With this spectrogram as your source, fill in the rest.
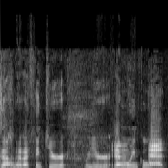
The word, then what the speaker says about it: mwinkle: I think you're M Winkle. At M Winkle, MWINKLE. Winkle. I pronounce it Mwinkle. Just like that.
